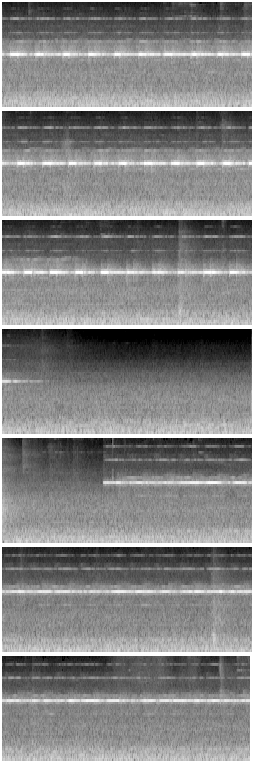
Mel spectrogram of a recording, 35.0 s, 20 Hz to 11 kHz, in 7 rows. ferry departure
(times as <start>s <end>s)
20.0s 34.9s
